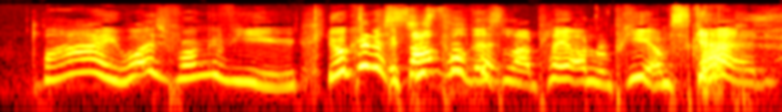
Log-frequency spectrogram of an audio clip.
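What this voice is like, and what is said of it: Northern English accent. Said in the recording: “Your northern accent and you're just know. Passion and anger.”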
